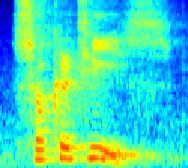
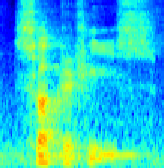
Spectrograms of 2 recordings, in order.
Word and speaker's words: Socrates: Socrates, ये इस लफ्ज़ का सही तलफ़्फ़ुज़ है, Socrates.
